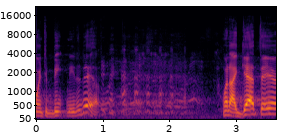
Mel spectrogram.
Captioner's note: audience laughing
